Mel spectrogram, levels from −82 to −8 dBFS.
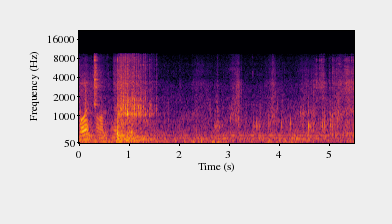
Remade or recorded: recorded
